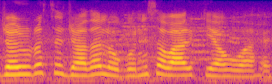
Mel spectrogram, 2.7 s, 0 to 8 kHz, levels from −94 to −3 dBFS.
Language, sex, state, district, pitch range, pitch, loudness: Hindi, female, Haryana, Charkhi Dadri, 200-245 Hz, 215 Hz, -17 LUFS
